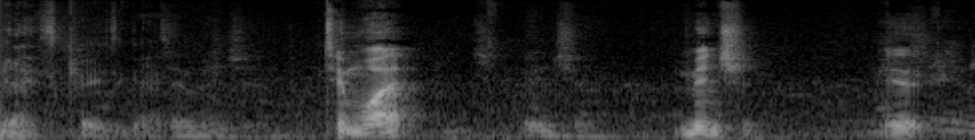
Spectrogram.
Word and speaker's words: Minchin: I think his name's Minchin.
